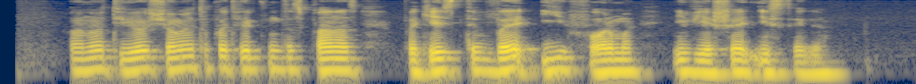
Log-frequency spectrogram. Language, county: Lithuanian, Vilnius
